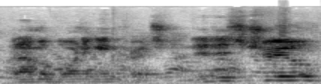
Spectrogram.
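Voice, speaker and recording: A man's voice: mid-range voice, very animated, brisk, distant mic. A man doing a rambling, self-mocking stand-up routine full of crude jokes. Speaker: stand-up comedian. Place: comedy club stage. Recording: roomy club sound from afar with crowd. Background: audience laughter.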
